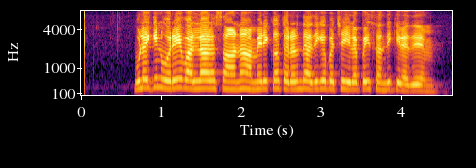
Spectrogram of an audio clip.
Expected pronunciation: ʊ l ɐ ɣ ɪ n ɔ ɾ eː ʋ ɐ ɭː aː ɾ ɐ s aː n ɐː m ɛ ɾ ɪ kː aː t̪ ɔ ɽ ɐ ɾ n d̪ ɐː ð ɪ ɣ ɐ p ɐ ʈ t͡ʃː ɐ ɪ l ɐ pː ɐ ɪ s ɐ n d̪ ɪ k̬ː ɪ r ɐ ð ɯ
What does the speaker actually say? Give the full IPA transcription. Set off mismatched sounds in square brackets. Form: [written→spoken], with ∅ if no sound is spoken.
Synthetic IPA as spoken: ʊ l ɐ ɣ ɪ n ɔ ɾ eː ʋ ɐ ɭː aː ɾ ɐ s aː n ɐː m ɛ ɾ ɪ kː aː t̪ ɔ ɽ ɐ ɾ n d̪ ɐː ð ɪ ɣ ɐ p ɐ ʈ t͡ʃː ɐ ɪ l ɐ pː ɐ ɪ s ɐ n d̪ ɪ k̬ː ɪ r ɐ ð ɯ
